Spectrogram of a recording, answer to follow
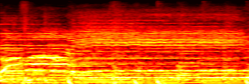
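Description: Live band music with a string section, wind instruments and a backing choir; the choir sings long held notes over the band.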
